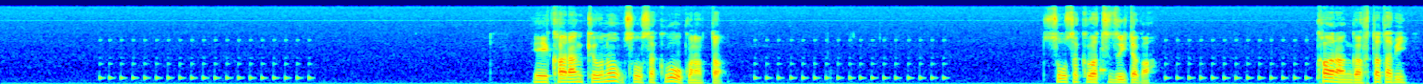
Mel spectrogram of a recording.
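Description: Rapid soft beeps tick in quick runs as text types out.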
